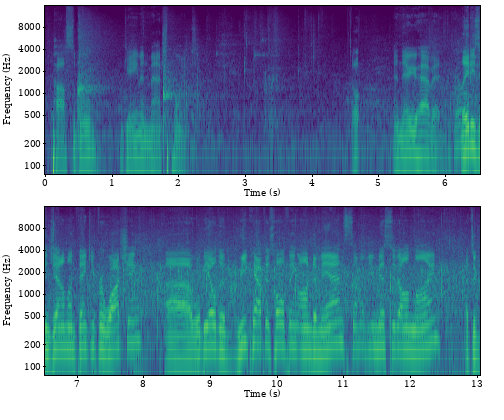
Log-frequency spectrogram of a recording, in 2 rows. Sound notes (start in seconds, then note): 2.3 shoes squeaking; 2.3 ball being hit; 5.7 applause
